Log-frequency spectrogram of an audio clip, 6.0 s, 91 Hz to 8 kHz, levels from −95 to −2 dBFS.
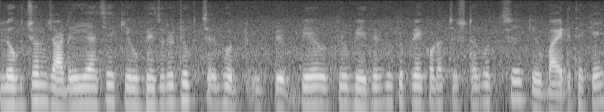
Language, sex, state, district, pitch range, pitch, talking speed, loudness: Bengali, male, West Bengal, Kolkata, 120-130 Hz, 125 Hz, 170 wpm, -23 LUFS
